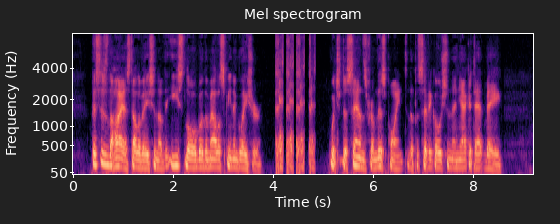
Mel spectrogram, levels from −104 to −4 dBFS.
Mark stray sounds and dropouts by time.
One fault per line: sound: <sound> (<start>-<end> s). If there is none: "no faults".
sound: laugh (4.0-4.9 s)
